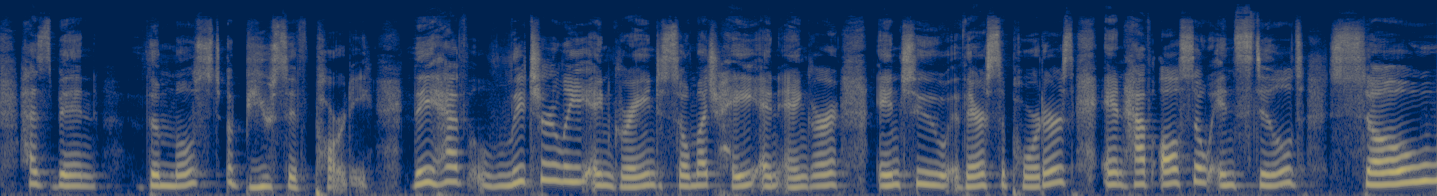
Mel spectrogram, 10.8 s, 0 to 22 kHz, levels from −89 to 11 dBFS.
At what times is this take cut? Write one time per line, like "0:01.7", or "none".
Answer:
none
